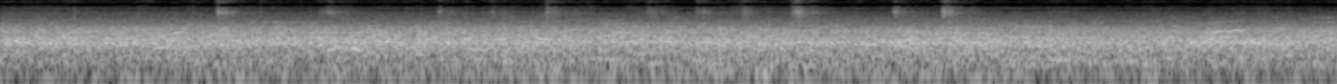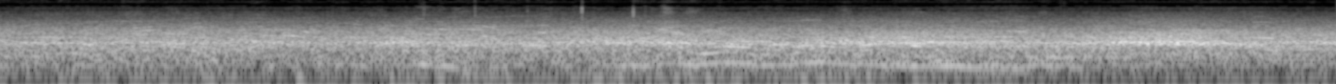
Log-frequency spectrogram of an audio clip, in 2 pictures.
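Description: Whistles and shouts rise from a stadium crowd.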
